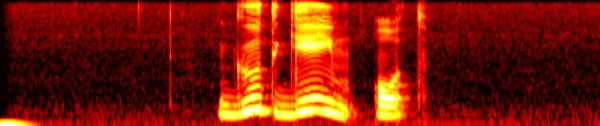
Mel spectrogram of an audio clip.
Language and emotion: Russian, neutral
